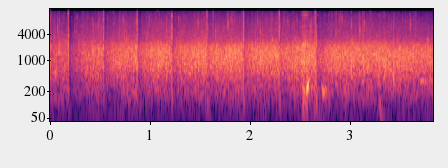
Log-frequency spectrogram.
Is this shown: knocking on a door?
no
